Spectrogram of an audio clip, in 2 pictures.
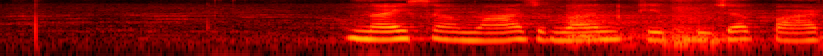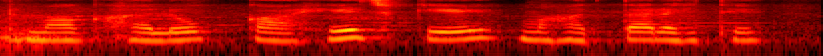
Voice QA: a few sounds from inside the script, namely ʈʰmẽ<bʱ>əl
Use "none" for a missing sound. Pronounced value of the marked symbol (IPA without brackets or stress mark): ɡʱ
